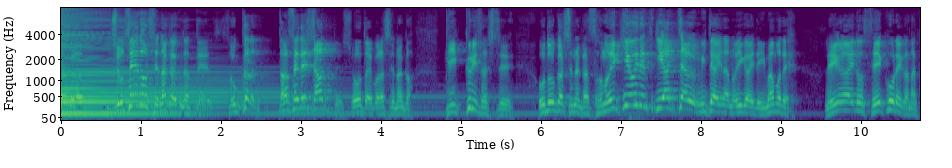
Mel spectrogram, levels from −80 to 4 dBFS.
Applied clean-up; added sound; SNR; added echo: none; Keyboard (musical); 4 dB; none.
